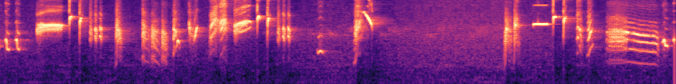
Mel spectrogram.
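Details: Long-tailed shrike in excited, continuous song intended to make other shrikes respond; tumbling mix of squeaky whistles, rapid chirps and buzzy trills, with a short lull midway.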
